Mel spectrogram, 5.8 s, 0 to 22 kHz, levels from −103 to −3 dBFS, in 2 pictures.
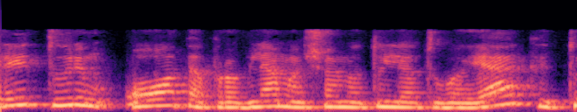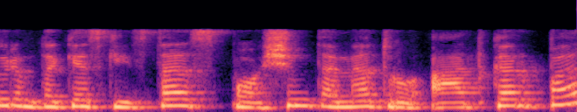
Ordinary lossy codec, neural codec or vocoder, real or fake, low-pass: MP3, 64 kbps; none; real; 7.2 kHz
